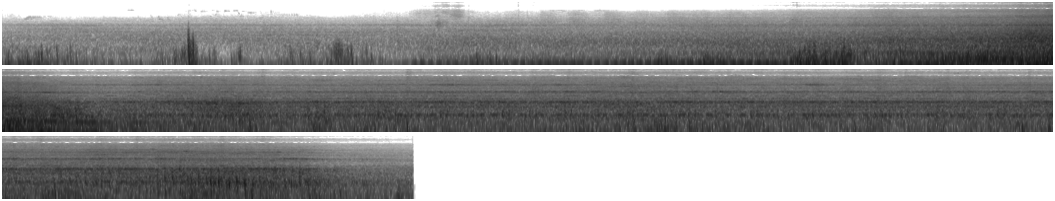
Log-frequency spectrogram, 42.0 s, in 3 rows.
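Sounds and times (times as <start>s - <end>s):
diesel locomotive passing: 0.0s - 33.5s
freight wagons rumbling past: 9.4s - 32.6s.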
